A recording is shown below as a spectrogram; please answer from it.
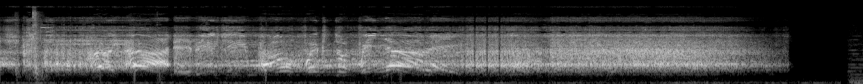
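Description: DX Two Sidriver toy transformation belt with the Perfect Wing Vistamp playing its transformation sound through its small built-in speaker: electronic voice calls over music, thin with no bass. It ends on a steady held sound that fades and cuts off just before the end.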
